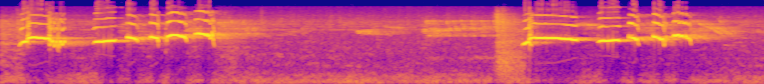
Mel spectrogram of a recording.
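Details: Oriental magpie-robin song for training young birds to sing: a loud whistled phrase of sliding and stepped notes, repeated after about three seconds, with a faint hiss between phrases and a low rumble beneath.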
